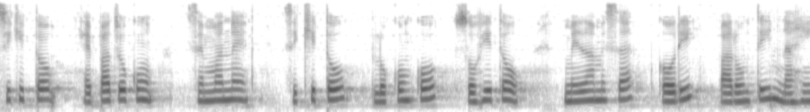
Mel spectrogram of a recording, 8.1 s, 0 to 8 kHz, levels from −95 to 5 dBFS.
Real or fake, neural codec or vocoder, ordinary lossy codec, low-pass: fake; codec, 16 kHz, 0.9 kbps, LongCat-Audio-Codec; none; 7.2 kHz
